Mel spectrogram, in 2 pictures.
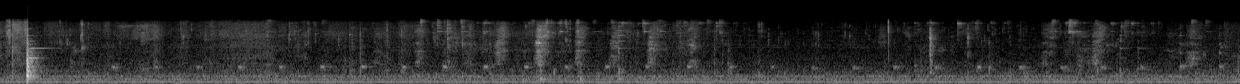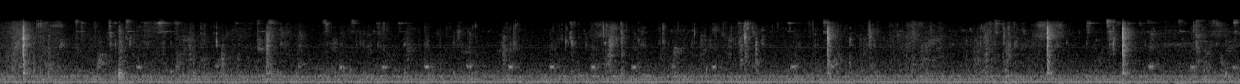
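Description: Scattered mouth clicks and smacks of people eating corn dogs close to the microphone, over a steady low electrical hum.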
